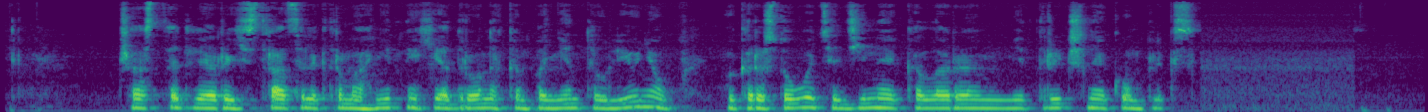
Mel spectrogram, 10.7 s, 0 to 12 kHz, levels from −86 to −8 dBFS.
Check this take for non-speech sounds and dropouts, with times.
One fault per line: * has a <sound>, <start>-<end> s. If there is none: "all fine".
all fine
